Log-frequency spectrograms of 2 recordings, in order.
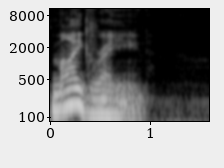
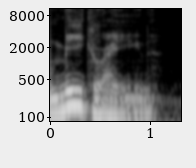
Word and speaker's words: migraine: We describe them as migraine or migraine. So some people pronounce it as migraine. Oh, I have a terrible migraine today. Some people describe it as migraine. Oh, I have a terrible migraine today. A terrible headache.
